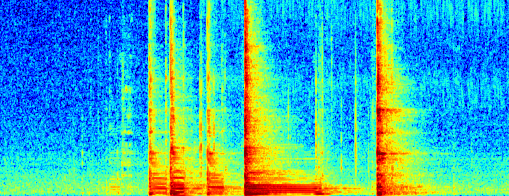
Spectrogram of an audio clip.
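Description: Acoustic guitar strumming a few chords, starting about two seconds in; the loudest chord, just after three seconds, rings on for about a second, and one last chord sounds near five seconds.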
